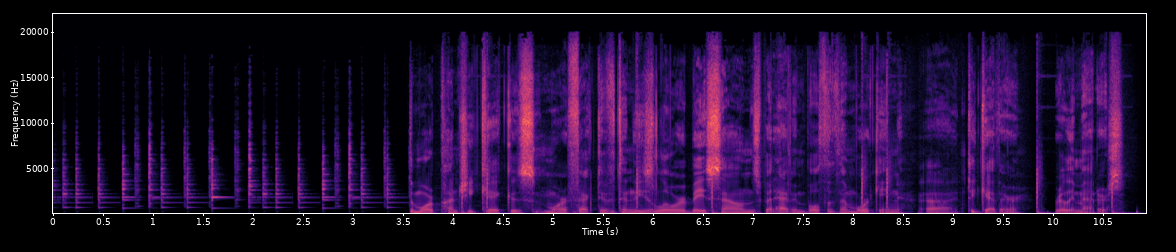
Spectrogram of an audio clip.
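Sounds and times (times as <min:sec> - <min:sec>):
looped bell percussion: 0:00.0 - 0:03.6
speech: 0:03.6 - 0:10.9.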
